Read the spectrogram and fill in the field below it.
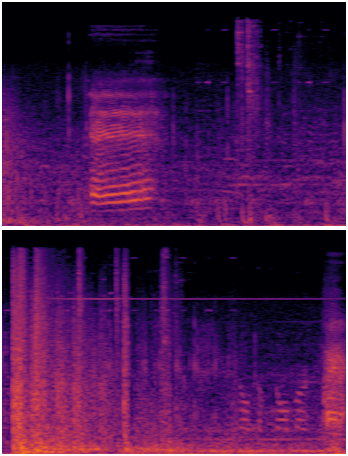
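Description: Bursts of rapid gunfire crackle in the video game Call of Duty: Warzone, with a loud blast partway through, while a voice talks intermittently over the action.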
